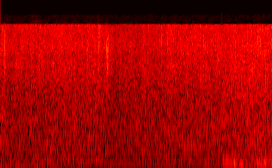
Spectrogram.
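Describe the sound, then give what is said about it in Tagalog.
Steady rain clatters on the corrugated tin roof of a waiting shed, a dense, continuous patter with low rumbling thuds swelling near the end; no voices. “Patuloy rin ang paglagatak ng yero ng sinisulungan nating waiting shed.”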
